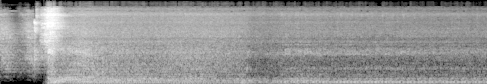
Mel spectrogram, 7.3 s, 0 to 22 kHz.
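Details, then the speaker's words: 2001 Chevy Silverado LM7 5.3L iron-block V8, 862 heads, 151k miles, on engine stand; cold start at 111°F coolant, 86°F intake air: cranks, catches quickly, flares then settles to even ~700 rpm idle, oil pressure ~44 psi; normal. "So settling down nice already, 700-ish RPM."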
